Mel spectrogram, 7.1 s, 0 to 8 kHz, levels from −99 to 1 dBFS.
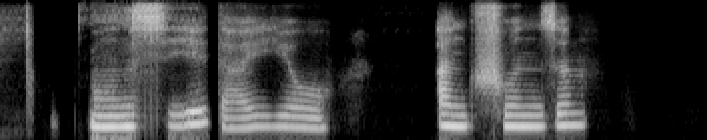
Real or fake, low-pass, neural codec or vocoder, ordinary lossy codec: fake; 7.2 kHz; codec, 16 kHz, 0.4 kbps, LongCat-Audio-Codec; Opus, 24 kbps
